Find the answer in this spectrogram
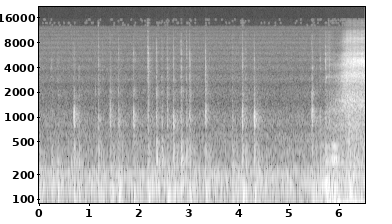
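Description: Faint typing on a MacBook keyboard: a dozen or so soft, irregular key clicks in near silence, with a breath near the end.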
